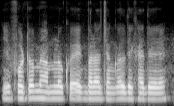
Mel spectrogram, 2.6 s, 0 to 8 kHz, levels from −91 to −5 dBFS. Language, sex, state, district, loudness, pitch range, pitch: Hindi, male, Arunachal Pradesh, Lower Dibang Valley, -17 LUFS, 130-140 Hz, 140 Hz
